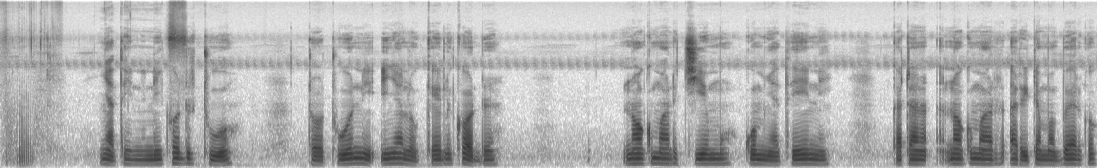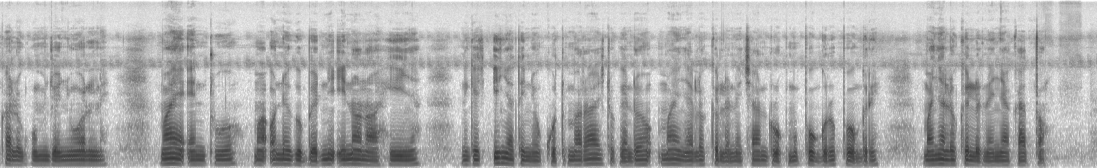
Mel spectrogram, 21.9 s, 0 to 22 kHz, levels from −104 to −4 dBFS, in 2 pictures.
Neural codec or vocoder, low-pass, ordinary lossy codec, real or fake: none; none; none; real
